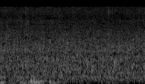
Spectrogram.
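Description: A mountain creek flows steadily nearby, giving a constant broadband rush of water with a low churning undertone and no voices, heard in a remote forest while scouting for a bushcraft homestead site.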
